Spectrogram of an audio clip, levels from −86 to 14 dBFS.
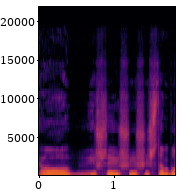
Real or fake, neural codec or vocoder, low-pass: real; none; 19.8 kHz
